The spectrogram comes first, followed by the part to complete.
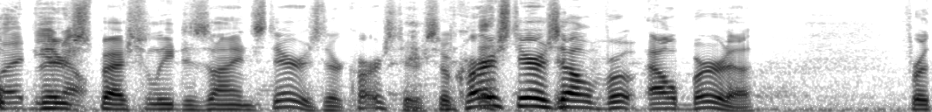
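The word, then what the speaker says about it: Carstairs: I mean, maybe it's pronounced differently, but it I mean, C A R S T A I R S. Car stairs. It is. It's car stairs. That's what I've been saying.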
